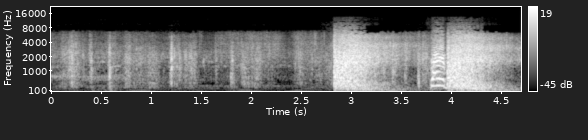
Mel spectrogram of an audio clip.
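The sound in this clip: A gunshot bursts out abruptly during a search through tall grass, following a stretch of soft rustling and faint taps; the loud blast decays into a long roar, and a second sharp, bright burst comes close behind.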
